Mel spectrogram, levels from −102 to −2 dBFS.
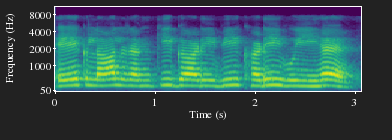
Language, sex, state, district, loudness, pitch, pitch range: Hindi, female, Uttar Pradesh, Shamli, -14 LUFS, 230 Hz, 220-245 Hz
